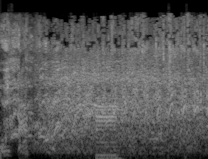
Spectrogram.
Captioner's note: buzzer buzzes; laughter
